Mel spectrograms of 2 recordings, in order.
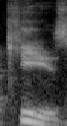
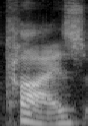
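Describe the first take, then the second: First: The vowel sounds like the word 'see'. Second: The vowel sounds like the word 'eye'. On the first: This is a later adopted pronunciation. "but I also go by Keys" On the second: This is the original family pronunciation. "my name is actually pronounced Kais"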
